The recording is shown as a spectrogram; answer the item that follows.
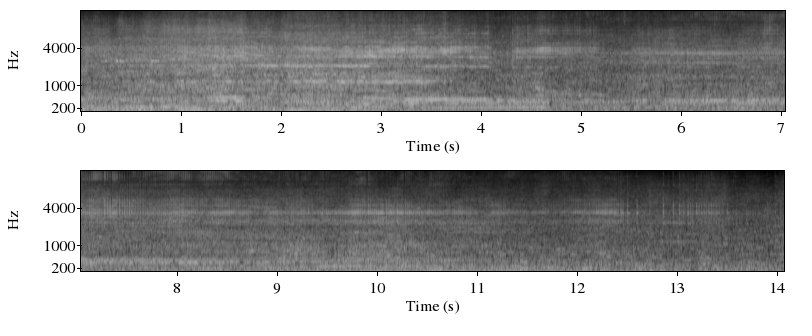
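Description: Several two-stroke moped engines racing, buzzing and revving, their pitch rising and falling as the riders work the throttles.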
